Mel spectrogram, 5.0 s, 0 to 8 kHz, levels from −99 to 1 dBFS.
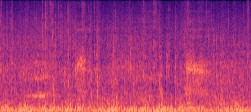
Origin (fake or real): real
